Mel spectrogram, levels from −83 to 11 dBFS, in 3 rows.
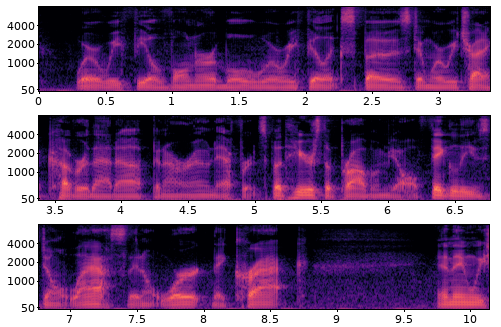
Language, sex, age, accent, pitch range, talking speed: English, male, 30-49, American, 70-85 Hz, 220 wpm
